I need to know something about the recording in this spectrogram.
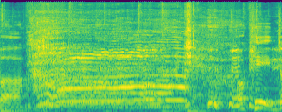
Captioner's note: collective excitement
